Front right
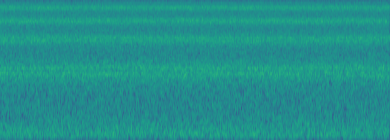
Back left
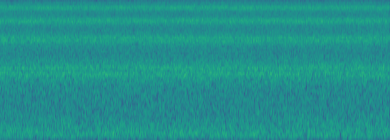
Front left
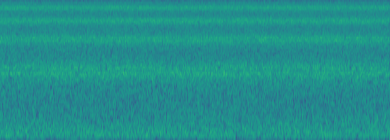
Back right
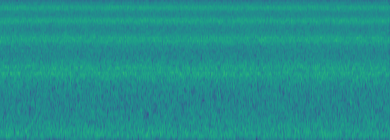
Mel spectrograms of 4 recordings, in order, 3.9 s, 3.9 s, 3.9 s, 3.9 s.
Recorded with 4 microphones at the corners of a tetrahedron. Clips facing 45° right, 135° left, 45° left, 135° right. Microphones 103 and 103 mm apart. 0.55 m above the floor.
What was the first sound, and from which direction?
Only background noise.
